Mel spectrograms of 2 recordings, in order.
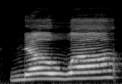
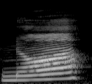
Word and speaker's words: Noah: on if you think Noah as a name is one syllable or two. Some people say it like Noah, and some people say it like Noah. I don't know. I think that really depends. I see it as 2 syllables, which makes it kind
